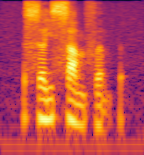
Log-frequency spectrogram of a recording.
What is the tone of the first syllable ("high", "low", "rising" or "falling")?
rising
